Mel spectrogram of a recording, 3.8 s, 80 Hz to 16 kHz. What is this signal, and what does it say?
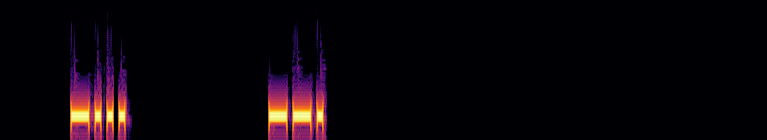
Morse code, heard as a keyed tone, about 40 wpm, spaced as for 11 wpm, 700 Hz. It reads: BG
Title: USA Call Signs - 6 Characters - 8x Character Spacing - 40wpm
